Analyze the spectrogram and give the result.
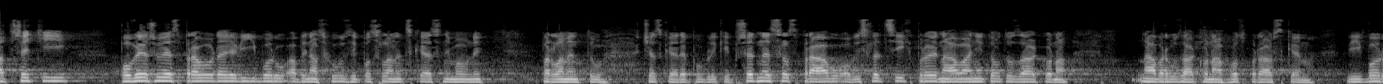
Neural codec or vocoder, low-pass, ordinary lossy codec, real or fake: none; 10.8 kHz; MP3, 32 kbps; real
